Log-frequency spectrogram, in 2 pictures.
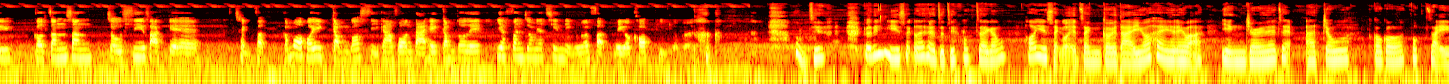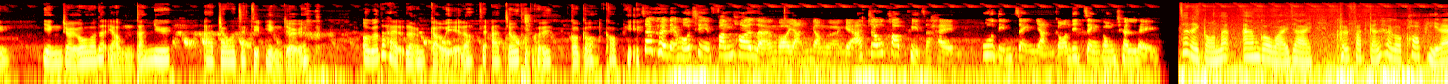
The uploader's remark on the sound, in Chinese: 今集又出現咗技術問題同收音環境有啲嘈，後期處理都冇辦法完全清乾淨。要等我哋有錢買咪先解決到。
